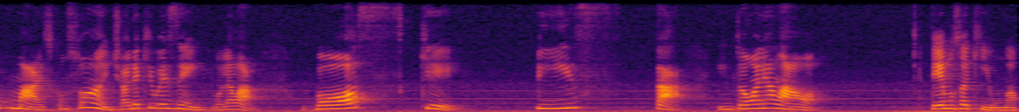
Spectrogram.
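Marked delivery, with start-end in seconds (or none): 3.2-4.6 "Bosque" split as bos, pause, que; syllable by syllable. Shown as a demonstration. Teacher giving pupils an example, "Bosque" broken into syllables. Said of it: "o som de quando eu falo bos". 5.4-6.8 "pista" split as pis with a long S, pause, ta; syllable by syllable. Shown as a demonstration. Teacher giving pupils an example, "pista" broken into two syllables. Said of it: "saiu junto aqui no mesmo som".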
